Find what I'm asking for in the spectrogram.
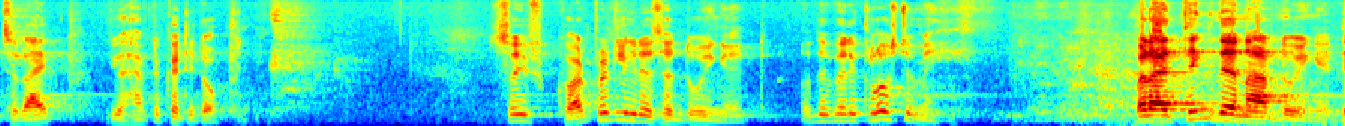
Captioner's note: laughter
